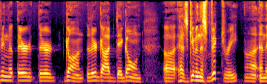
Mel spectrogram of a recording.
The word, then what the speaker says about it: Dagon: Now, Dagon, we call it Dagon, is the pronunciation of it, was the god that was the primary god of the Palestinians, as far as we understand it.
